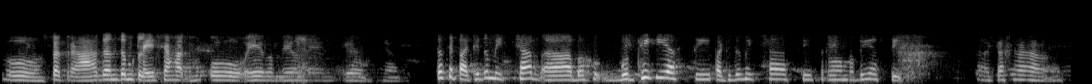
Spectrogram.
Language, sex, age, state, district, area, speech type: Sanskrit, female, 45-60, Kerala, Kottayam, rural, conversation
